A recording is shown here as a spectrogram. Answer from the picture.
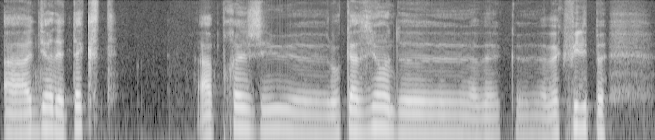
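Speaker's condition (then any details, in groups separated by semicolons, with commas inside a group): Down syndrome; Down syndrome (trisomy)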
